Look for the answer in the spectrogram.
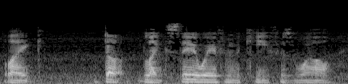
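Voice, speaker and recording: A man with a fairly low voice talks like a laid-back stoner, rambling in loose slang and swearing freely. He hosts in a casual chatting style. The recording is a bit dull, with faint noise behind him. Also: steady tone, unhurried. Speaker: podcast host. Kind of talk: casual chat, giving advice. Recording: muffled lo-fi with background noise.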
